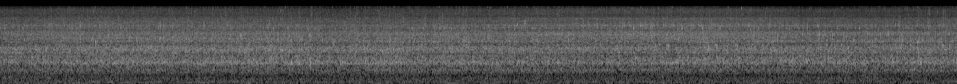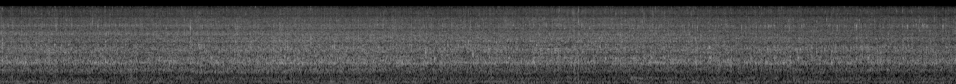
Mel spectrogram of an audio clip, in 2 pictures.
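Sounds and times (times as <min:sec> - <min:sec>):
rainstick for guided meditation: 0:00.0 - 0:19.1.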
